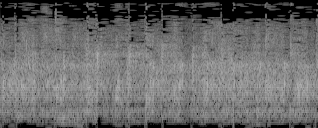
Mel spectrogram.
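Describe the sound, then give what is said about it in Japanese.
Sustained audience applause for a kōdan storyteller at an association event, a dense, steady wash of many hands clapping at an even loudness throughout, with no voices rising above it. “もう一度盛大な拍手をお願いします。”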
